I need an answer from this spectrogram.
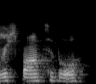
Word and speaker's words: responsible: this one responsible okay look at this pronunciation right here do you see right after the word in this bracket it says spawn bull okay the the dark letters are on the spawn which is the second syllable responsible so what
